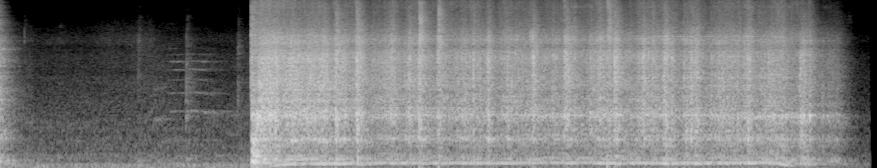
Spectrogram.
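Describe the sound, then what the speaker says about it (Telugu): An electric mixer grinder coarsely grinds raw onion chutney with dried red chillies, tamarind, salt and cumin, kicking in abruptly to a loud, close, rattling whir that runs for about six seconds and then winds down. "ఇది ఇట్లా కచ్చాపచ్చగానే రుబ్బుకోవాలి మరీ మెత్తగా రుబ్బుకుంటే బాగుండదు అనమాట"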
